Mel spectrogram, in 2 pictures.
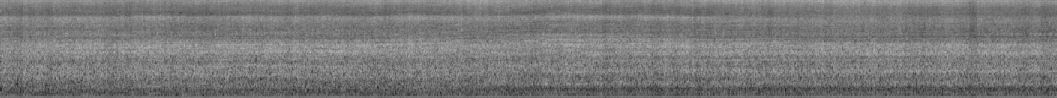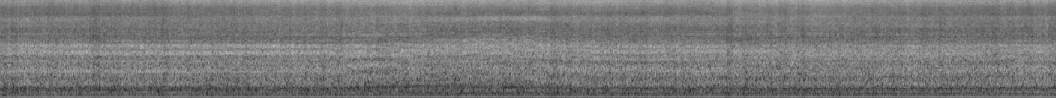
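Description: Hyundai logging truck's diesel engine running at a low, even speed: a steady, unchanging low drone with no revving.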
